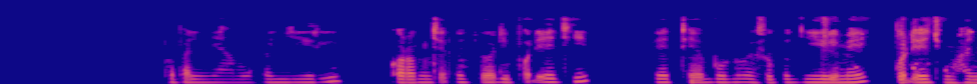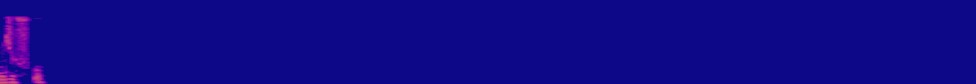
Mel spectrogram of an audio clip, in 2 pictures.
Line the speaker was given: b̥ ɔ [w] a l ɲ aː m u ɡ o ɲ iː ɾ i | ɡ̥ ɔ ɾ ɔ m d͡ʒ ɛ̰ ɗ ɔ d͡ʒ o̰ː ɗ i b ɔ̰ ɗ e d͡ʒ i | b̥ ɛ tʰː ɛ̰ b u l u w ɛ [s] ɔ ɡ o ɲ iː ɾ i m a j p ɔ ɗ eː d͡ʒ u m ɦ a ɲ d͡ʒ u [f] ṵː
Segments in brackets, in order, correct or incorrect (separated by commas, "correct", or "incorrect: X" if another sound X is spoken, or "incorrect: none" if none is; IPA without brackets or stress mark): incorrect: b, correct, correct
